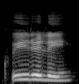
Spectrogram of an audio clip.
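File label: "kiwiri" ergative, Archi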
